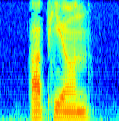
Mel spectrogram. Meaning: opium
- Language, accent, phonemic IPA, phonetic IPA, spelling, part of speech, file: Armenian, Eastern Armenian, /ɑˈpʰjon/, [ɑpʰjón], ափիոն, noun, Hy-ափիոն.ogg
